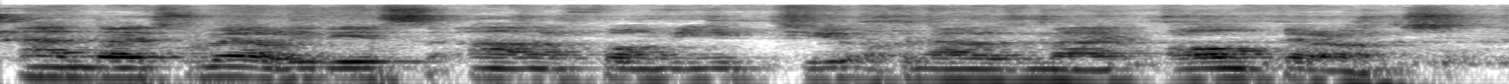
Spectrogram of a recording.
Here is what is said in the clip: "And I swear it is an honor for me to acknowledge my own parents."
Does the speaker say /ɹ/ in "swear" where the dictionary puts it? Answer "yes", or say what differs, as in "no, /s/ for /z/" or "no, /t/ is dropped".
no, /l/ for /ɹ/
